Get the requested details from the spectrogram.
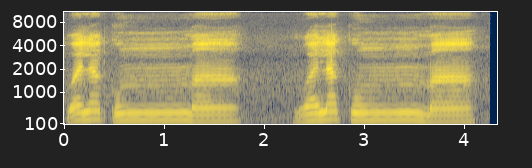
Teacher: اگلا لفظ ہے وَلَكُمْ مَا، وَلَكُمْ مَا، میم یعنی الف خالی سے پہلے زبر ہے تو یہ الف مدہ ہے، اس کو ایک الف کے برابر کھینچ کے بھی پڑھیں گے۔ میم میم کو جب ملائیں گے تو یہاں غنہ ہوگا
